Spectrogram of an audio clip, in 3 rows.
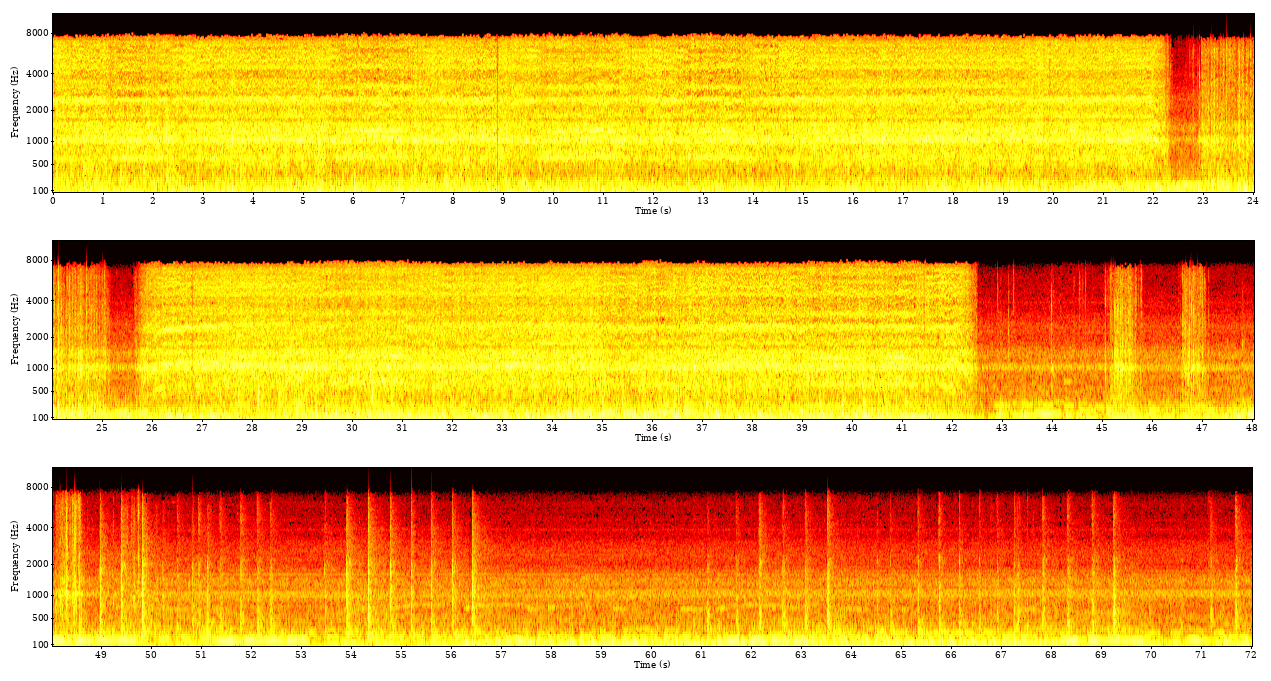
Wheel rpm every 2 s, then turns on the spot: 160, 160, 160, 160, 160, 160, 160, 160, 160, 160, 150, 40, 30, 150, 160, 160, 160, 160, 160, 160, 150, 20, 10, 0, 0, 0, 0, 0, 0, 0, 0, 0, 0, 0, 0, 0.
22-24 42-44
